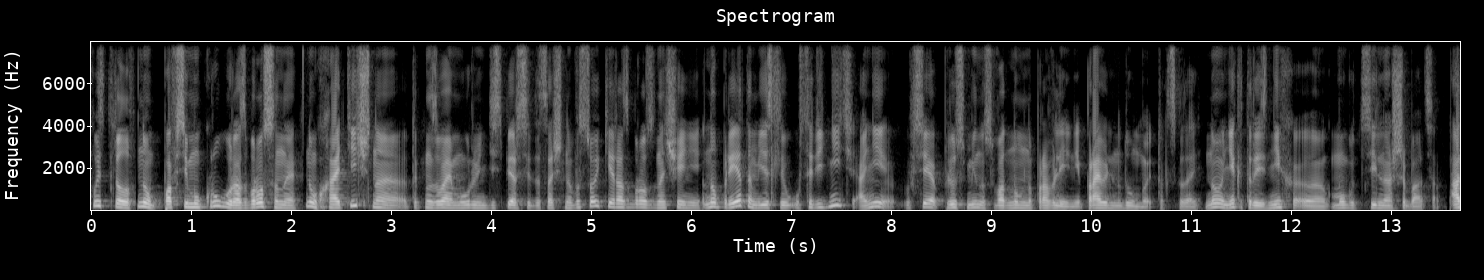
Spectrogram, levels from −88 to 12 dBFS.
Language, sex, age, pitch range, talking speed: Russian, male, 20-39, 125-160 Hz, 170 wpm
